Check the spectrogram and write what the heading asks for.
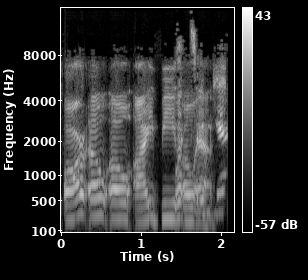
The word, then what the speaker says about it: rooibos: now rooibos tea I always thought it was pronounced it's r-o-o-i-b-o-s and it's called rooibos tea and they actually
